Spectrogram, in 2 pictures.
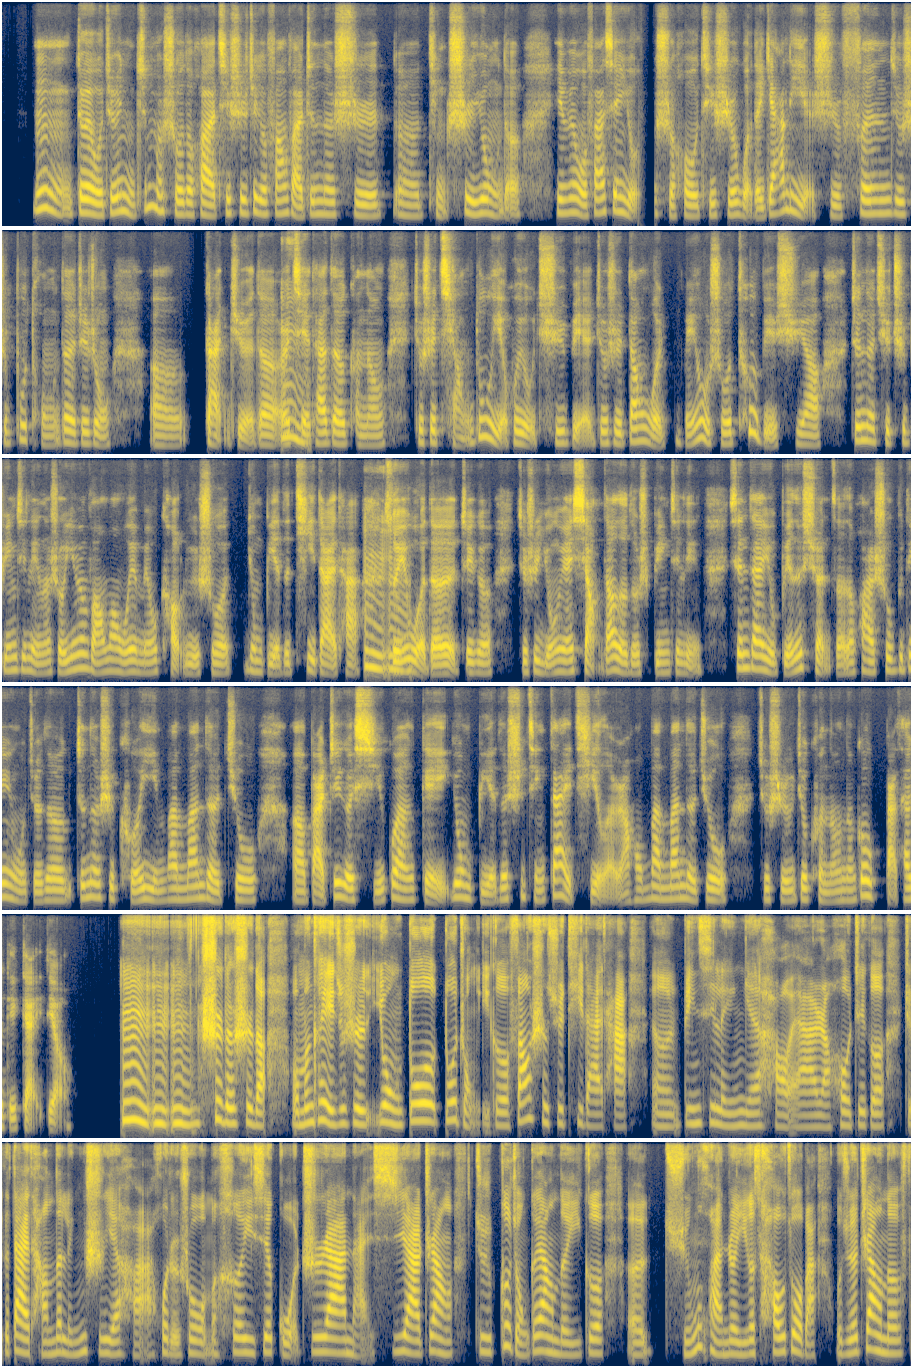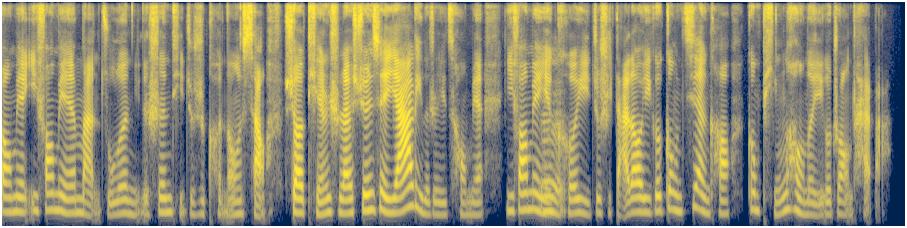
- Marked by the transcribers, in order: none
- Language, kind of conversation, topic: Chinese, advice, 为什么我总是无法摆脱旧习惯？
